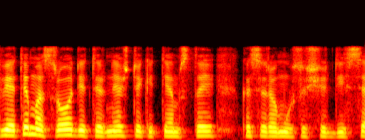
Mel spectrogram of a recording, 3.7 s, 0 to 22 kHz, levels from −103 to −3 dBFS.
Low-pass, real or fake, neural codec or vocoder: 5.4 kHz; real; none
